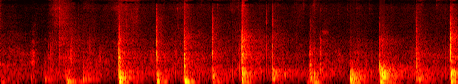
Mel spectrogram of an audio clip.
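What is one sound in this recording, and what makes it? Footsteps thump steadily up wooden stairs.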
